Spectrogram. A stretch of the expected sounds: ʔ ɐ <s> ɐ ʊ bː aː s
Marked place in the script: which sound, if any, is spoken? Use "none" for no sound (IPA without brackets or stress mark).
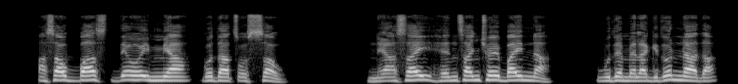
s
